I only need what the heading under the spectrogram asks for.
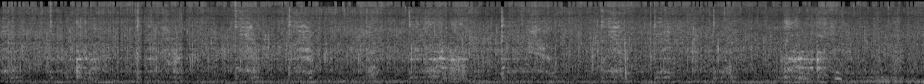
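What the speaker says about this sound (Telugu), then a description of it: "ఈ విధంగా అయితే కలుపుకొని బాగా వేయించుకోవాలి." Okra sizzles loudly in hot oil in a pan, with repeated scraping and clinking as it is stirred while frying, continuous throughout.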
